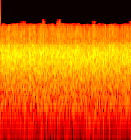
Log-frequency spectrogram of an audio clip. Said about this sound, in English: That applause goes from coast to coast.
